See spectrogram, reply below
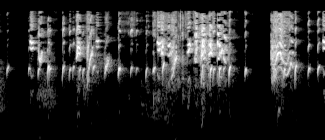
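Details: Female European goldfinch calling to hasten song in a moulting male; separate bright chirps lead into a busier, buzzy twittering passage, then a loud rasping note and a few closing tweets.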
